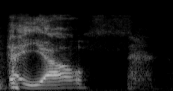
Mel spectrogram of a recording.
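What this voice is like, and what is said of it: Southern US twang. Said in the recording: “You got that South Carolina twang”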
